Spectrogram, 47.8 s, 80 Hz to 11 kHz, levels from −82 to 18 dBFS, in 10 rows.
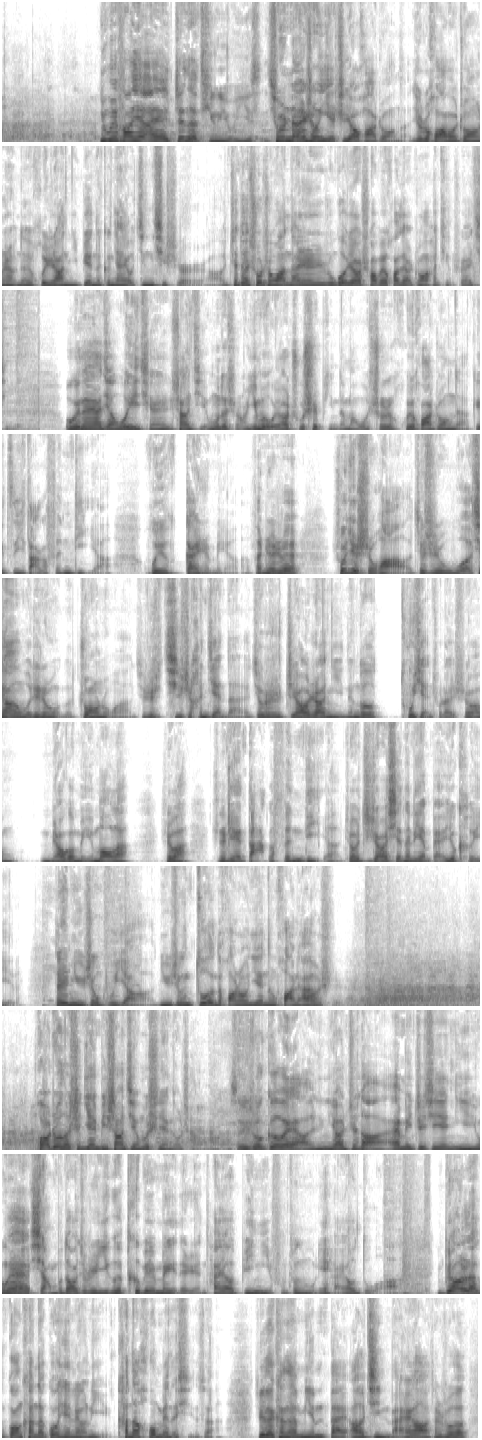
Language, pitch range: Chinese, 100-145 Hz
